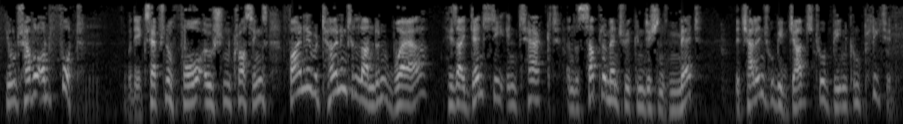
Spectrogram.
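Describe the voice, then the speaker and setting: An actor playing a meticulous, formal lawyer in a period radio drama, speaking in precise, measured phrases. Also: male voice, on the high side, expressive, husky. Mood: formal, officious. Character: formal, meticulous male lawyer reading out wager terms. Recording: dull lo-fi radio copy, faint hiss.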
